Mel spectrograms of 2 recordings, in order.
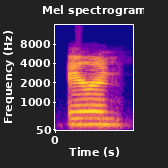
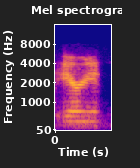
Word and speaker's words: Aaron: Aaron, I'm sorry, I said Arian.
